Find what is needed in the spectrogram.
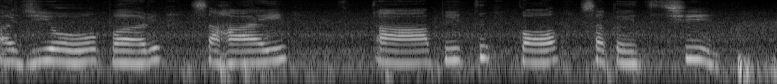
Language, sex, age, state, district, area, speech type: Maithili, female, 60+, Bihar, Madhubani, rural, read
